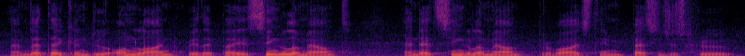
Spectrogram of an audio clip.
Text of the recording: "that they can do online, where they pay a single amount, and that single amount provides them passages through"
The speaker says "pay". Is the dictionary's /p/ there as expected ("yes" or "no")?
yes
